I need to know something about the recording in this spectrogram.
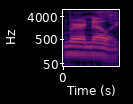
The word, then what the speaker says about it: Marinelli: Marinelli, because I was going to mess it up.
